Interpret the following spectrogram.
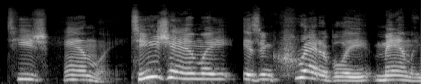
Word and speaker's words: Tiege Hanley: if so incredibly manly what rhymes with Manley te Hanley te Hanley is incredibly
